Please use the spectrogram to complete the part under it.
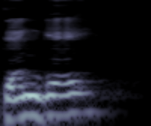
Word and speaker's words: dengue: Is it pronounced dengue fever? – I think that's right.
